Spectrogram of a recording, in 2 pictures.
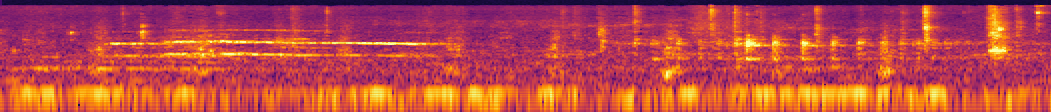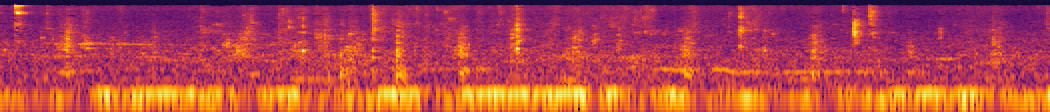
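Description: Quiet eating sounds: small clicks and scrapes of fingers and food on steel plates and bowls, with chewing, over a low steady hum. A faint held whistle-like tone sounds for under two seconds near the start.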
